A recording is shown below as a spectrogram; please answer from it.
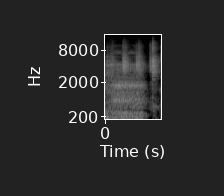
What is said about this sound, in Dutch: Nee, dat is de hond die dan weer gezellig aankomt trippelt.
